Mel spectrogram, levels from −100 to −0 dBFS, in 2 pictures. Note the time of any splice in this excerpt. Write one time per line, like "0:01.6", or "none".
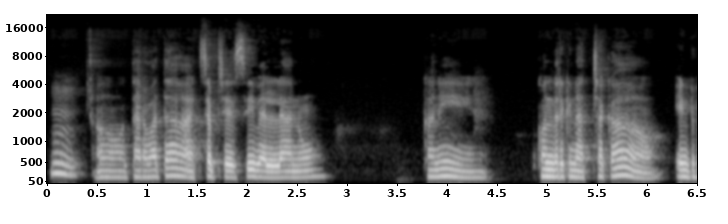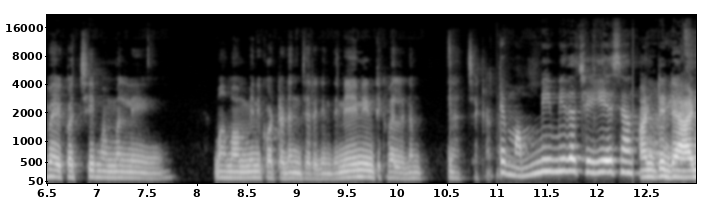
0:11.0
